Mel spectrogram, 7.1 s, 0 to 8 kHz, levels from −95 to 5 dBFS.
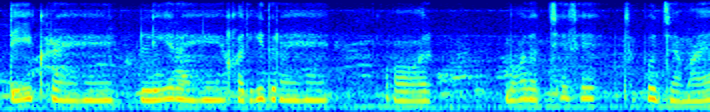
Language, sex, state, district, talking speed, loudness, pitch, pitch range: Hindi, female, Bihar, Jamui, 145 wpm, -35 LUFS, 225 Hz, 220-240 Hz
